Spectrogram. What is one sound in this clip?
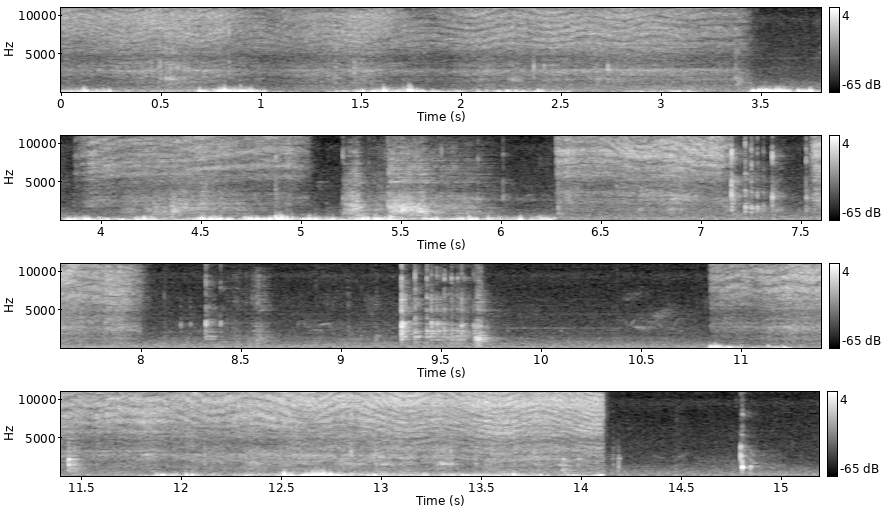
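An aerosol can hisses in short bursts of spraying close by.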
